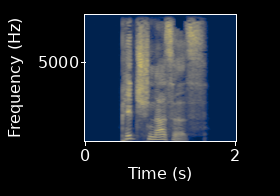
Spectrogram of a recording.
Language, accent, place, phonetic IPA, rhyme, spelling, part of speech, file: German, Germany, Berlin, [ˈpɪt͡ʃˈnasəs], -asəs, pitschnasses, adjective, De-pitschnasses.ogg
- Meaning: strong/mixed nominative/accusative neuter singular of pitschnass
